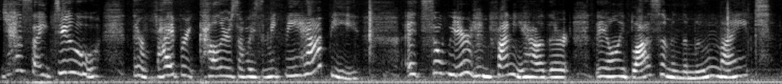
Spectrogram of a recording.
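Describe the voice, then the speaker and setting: A woman's voice: high-pitched, expressive, normal speed, a bit bright, slight background noise. A woman playing a tiny, polite, cheerful female fairy in an amateur radio drama. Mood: happy.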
